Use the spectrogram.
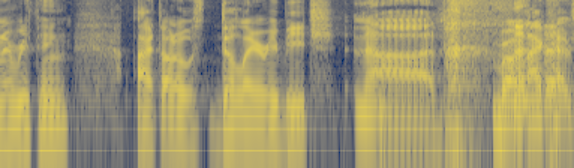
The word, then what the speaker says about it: Delray Beach: I'm here in Delray Beach. That's how you pronounce it, right? Yeah.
